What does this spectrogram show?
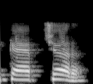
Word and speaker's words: capture: और जब भी TURE चारों लेटर इकट्ठे आते हैं तो इसको हम पढ़ते हैं चर, यानी कैप्चर। कैप्चर क्या होता है?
